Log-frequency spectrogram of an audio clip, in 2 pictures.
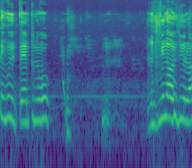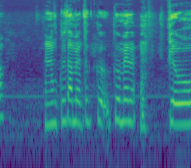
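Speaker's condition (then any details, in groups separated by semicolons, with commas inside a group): Cerebral palsy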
